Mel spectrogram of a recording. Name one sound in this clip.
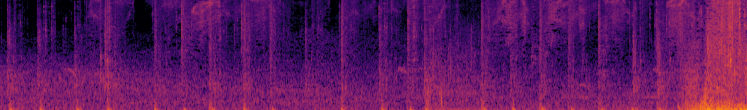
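Heavy footsteps thud at a steady running pace.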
